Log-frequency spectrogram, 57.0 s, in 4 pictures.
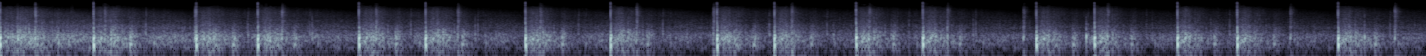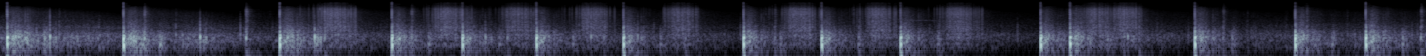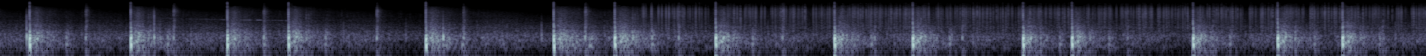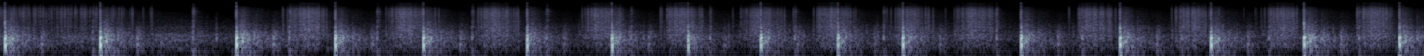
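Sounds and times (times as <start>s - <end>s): firework shells bursting: 17.2s - 24.1s, 34.1s - 57.0s
high hiss: 17.2s - 24.2s, 34.4s - 44.9s, 45.5s - 56.9s.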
